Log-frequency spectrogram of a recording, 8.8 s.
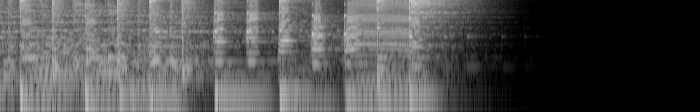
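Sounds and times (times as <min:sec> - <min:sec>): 
recorder playing a children's song: 0:00.0 - 0:06.3.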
